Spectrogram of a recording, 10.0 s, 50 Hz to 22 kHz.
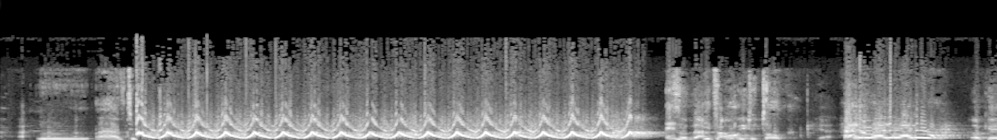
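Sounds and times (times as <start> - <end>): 
speech: 0.4 - 9.9
handheld siren wailing: 1.4 - 6.7.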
